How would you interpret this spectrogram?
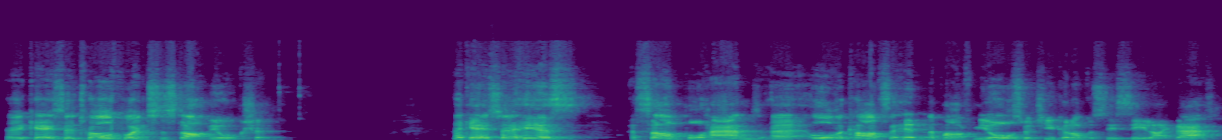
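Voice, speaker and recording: A man teaching an online bridge lesson, chatty and encouraging, explaining step by step in a loud voice. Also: mid-range voice, lively intonation, normal speed, reverberant.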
